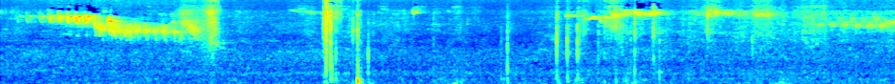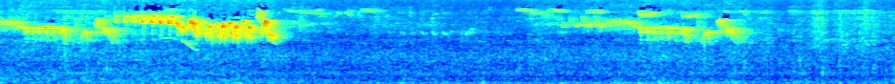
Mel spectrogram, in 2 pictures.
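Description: A bird sings three times, each phrase a quick series of high notes falling in pitch and lasting two to three seconds, over steady outdoor background noise. A few sharp knocks come between the first two phrases, the loudest about four and a half seconds in.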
